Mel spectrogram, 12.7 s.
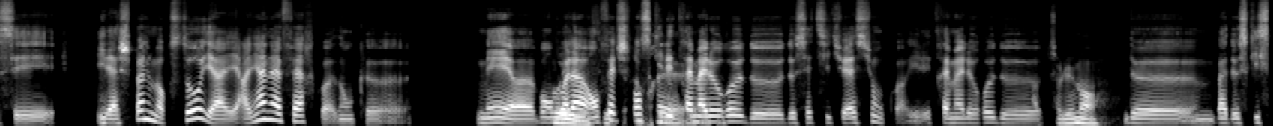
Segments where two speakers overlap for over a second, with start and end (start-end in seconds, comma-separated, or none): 5.5-7.1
